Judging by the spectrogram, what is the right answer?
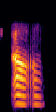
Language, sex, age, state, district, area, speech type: Assamese, female, 18-30, Assam, Jorhat, urban, conversation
